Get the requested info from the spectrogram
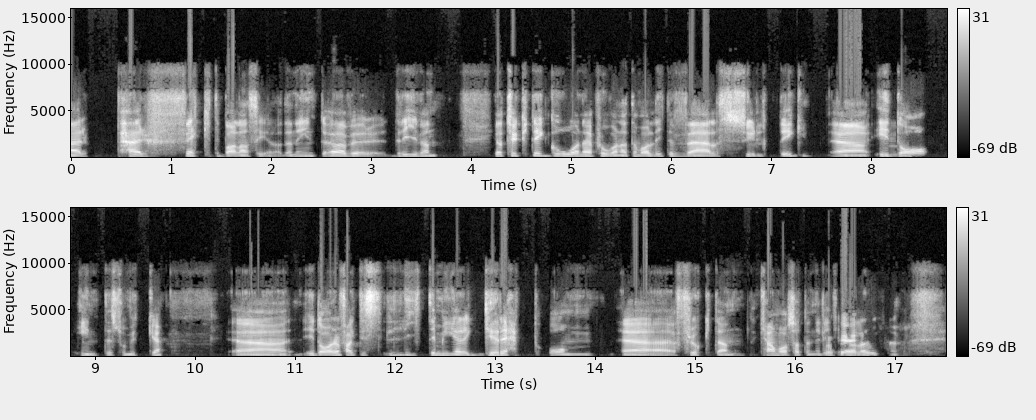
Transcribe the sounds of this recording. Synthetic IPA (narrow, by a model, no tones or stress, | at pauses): æɾ | pʰæɾfɛkt̪balansḛːɾa̰d̪ːɛnæɾɪnt̪əøːvəɾɖɾiːvən | jɑːɡ̚t̪ʰʏkt̪əɪɡoːɳæɾjapʰɾuːvad̪ɛnat̪d̪ɛnvaɭiːt̪əvɛːlsʏlt̪ɪɡ | ɪd̪ɑː | ɪnt̪əsɔmʏkːə | ɪd̪ɑːæɾɖɛnfak̚t̪ɪst̪liːt̪əmeːɾɡɾɛpːɔm | fɾɵkt̪ən | kʰanvɑːɾsɔat̪d̪ɛnæɭḭːt̪əɡɛːlaɾjɵst̪nʉ̟ː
